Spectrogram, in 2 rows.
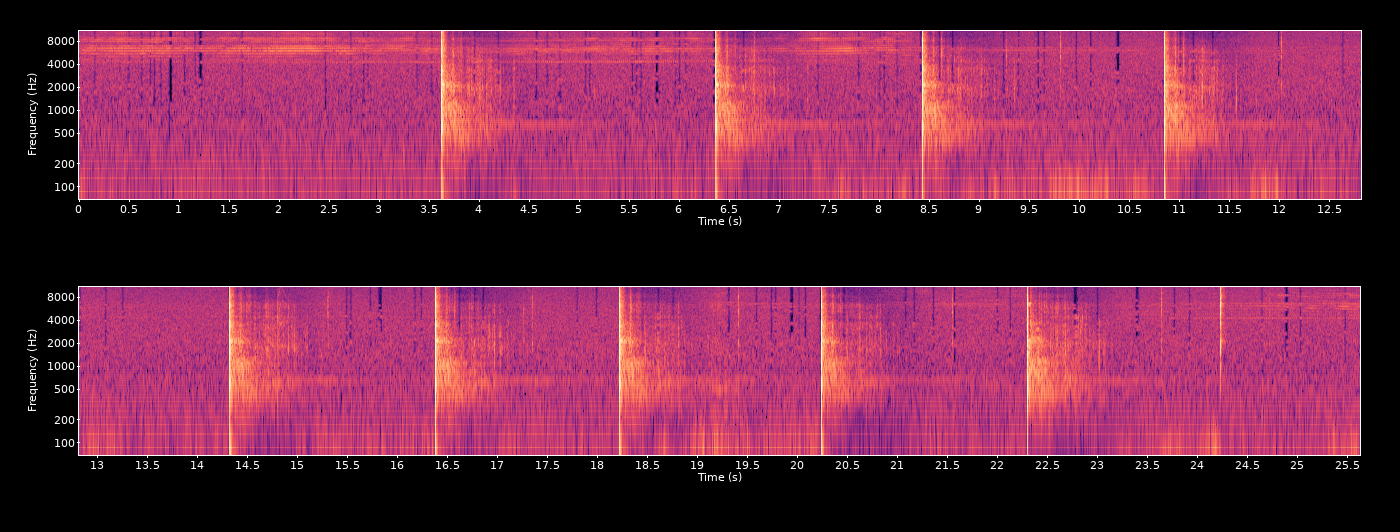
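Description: Ten evenly spaced, sharp, loud gunshots from a .22 caliber pistol with a 3.5-inch barrel, fired outdoors every two to three seconds, each a crisp crack with a short ringing tail.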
